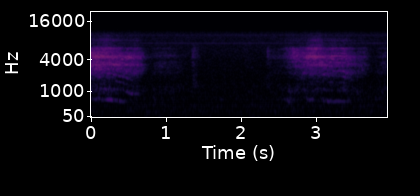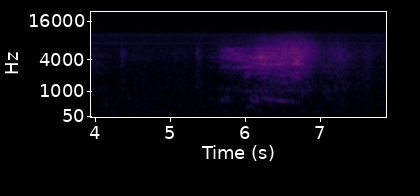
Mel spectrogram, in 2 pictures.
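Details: Soft, airy snoring breaths, about 19 a minute, with a faint whistling catch on each breath, in a quiet room; snoring.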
